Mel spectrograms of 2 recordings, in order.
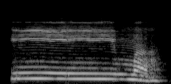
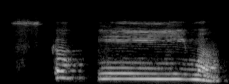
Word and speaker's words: scheme: और एक वर्ड लिखती हूँ यहाँ पर मैं, स्कीम, स्कीम। यहाँ पर ई अपना ई करके बोल रहा है, ये सब अभी हम अगला सीखेंगे। स्कीम, स्कीम। ओके, तो ये वर्ड्स लिख लीजिए जहां पे सी एच जो है च नहीं बोल के क क क क ऐसे बोल रहा है, क।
